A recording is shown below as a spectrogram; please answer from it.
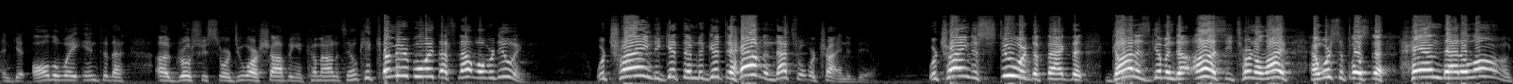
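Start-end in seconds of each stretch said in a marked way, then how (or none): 3.5-4.3 high, loud call to a dog; pitched-up mock dog owner's call. Mimics calling a dog. 4.3-15.1 loud, raised pulpit delivery; full-force preaching. Real, not acted.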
